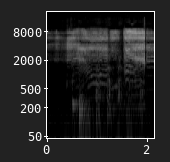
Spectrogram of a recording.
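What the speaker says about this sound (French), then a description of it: "Pourquoi j'entends des cris de bébé?" A baby cries in rising, wailing bursts that grow louder and sharper toward the end, close and alone.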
